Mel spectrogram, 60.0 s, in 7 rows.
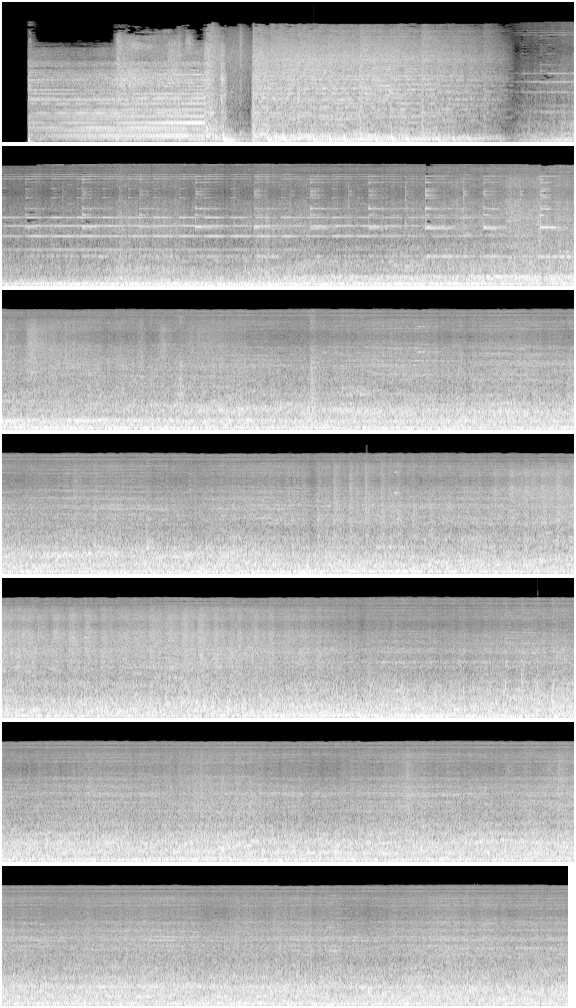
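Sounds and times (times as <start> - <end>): freight train wheels rumbling: 3.2 - 59.9
wheels clacking over rail joints: 29.6 - 54.3.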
